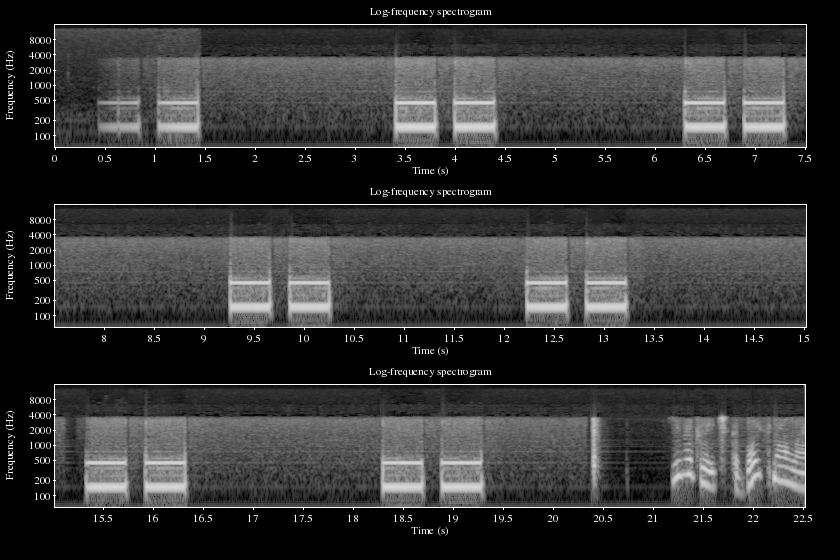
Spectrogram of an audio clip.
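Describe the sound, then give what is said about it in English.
An unanswered telephone call rings out: seven evenly spaced double-pulse ringback tones, each separated by a few seconds of quiet line hiss. Near the end comes a click, and then a recorded voice begins. “Okay, so we're not able to raise Coco Esther.”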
